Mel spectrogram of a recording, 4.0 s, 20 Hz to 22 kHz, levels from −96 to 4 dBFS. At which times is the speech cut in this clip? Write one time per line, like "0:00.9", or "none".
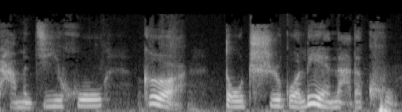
0:01.4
